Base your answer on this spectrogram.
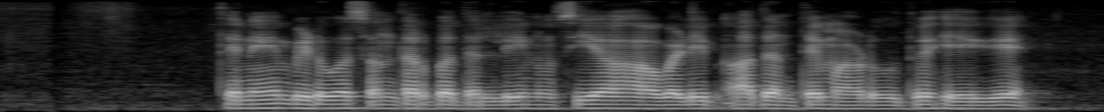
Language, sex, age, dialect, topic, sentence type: Kannada, male, 25-30, Coastal/Dakshin, agriculture, question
